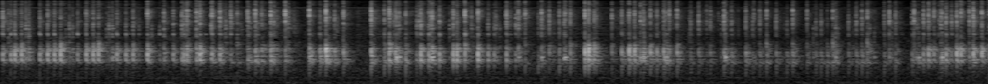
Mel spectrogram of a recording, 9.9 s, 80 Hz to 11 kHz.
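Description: Fast tapping on a wooden Triforce decoration gives a steady stream of dry, hollow wood-block clicks centered around 1 kHz. Each tap dies away almost instantly, with a little high brightness and very little low end.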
